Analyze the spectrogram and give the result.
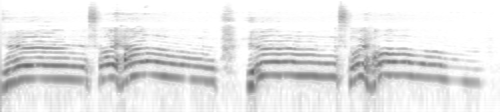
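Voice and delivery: very high, stretched-out ghostly wailing voice. In a voice warm-up, answering the call for a ghostly voice. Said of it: "Have you brought your ghostly voice?".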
